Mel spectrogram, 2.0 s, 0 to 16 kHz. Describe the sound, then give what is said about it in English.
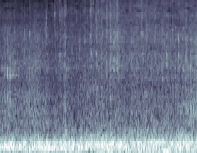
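Engine drone of a 125 cc Honda Grom motorcycle playing from a video: a steady, loud, low rumble that is continuous throughout and carries no talk. “Guys riding those 125 cc Honda Grom.”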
